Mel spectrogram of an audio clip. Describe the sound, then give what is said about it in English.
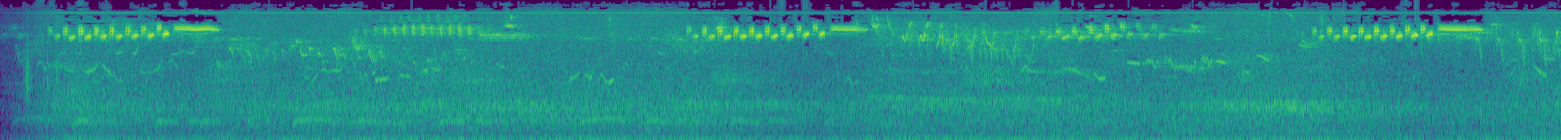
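A yellowhammer sings short, high trills of rapidly repeated notes, roughly every three seconds, over a steady hiss of broad background noise. No one speaks. “That bird is the yellowhammer, and if you hear it, it's call.”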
